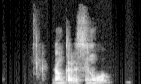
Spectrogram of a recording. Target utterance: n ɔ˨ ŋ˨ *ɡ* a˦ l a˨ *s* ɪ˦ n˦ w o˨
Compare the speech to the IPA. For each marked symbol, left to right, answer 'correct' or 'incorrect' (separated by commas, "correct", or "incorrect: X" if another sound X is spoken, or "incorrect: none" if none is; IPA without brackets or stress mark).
incorrect: k, correct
